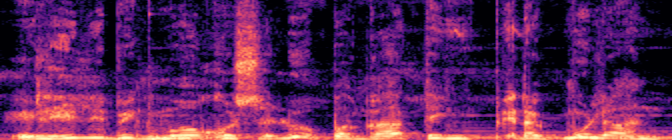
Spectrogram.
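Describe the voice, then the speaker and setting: A man's voice: high voice, a little slow. An actor playing a dying, devout old father in a radio drama, solemn and weak. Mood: weary, solemn. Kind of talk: Filipino radio drama acting. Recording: radio drama with music underneath.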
